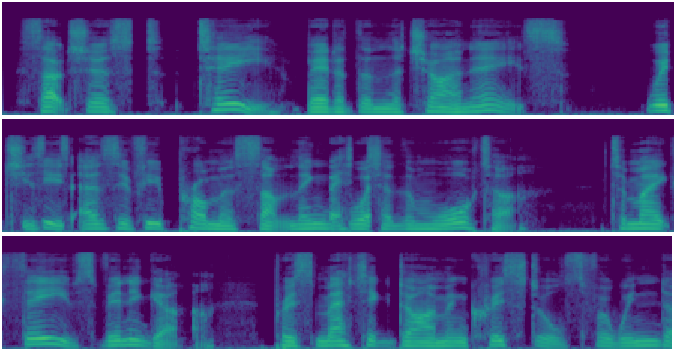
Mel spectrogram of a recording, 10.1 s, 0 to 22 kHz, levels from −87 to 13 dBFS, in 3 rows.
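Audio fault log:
0.64–0.83 s, 3.47–3.67 s, 5.00–5.20 s, 7.58–7.78 s: frames out of order. In each 0.2 s stretch, two adjacent 93 ms blocks play exchanged. The result is a garbled flutter, and no time is lost. The block length fits four-frame runs.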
